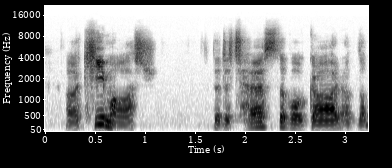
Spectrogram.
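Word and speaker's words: Chemosh: a high place for i think it's pronounced shimosh or no sorry no it would be kimos because the ch would be pronounced as a k kimash the detestable god of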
